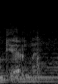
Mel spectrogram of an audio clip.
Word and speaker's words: Gatling: Technical Sergeant Paul Gatling. Down in Georgia, we pronounce it Gatlin.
